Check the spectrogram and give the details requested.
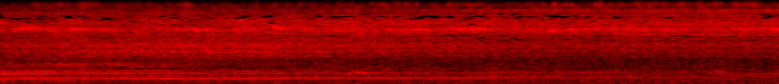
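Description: A car engine idling with a steady hum that drops a little in pitch near the end, over a steady high hiss.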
